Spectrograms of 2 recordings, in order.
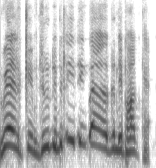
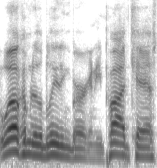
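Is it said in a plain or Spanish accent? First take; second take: Spanish; plain. First: It is said in a put-on Spanish accent. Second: It is said in his normal accent.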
